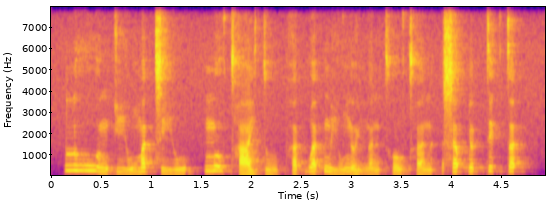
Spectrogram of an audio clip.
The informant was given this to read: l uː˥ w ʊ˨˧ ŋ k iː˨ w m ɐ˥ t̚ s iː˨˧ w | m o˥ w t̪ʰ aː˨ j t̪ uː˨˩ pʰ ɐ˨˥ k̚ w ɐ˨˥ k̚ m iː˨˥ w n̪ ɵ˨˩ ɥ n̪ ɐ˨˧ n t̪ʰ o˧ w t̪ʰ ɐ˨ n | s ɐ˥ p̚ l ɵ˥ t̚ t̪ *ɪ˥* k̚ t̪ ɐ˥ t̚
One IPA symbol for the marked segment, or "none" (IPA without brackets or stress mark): ɪ˥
